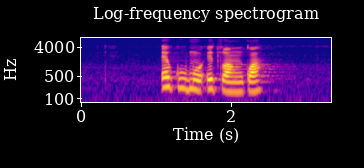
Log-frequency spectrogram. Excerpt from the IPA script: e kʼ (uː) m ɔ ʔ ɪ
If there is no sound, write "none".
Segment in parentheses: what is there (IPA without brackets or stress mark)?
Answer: u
